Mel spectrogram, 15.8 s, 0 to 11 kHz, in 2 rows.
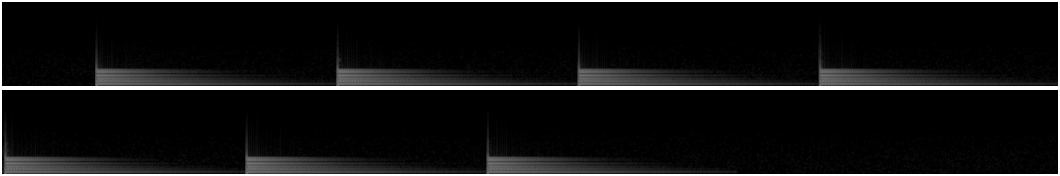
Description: Clock strike, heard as a bell. 7. Seven o'clock.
